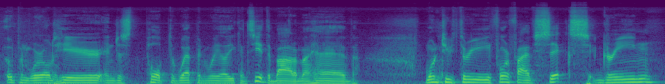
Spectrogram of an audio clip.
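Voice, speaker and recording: Speaking at a normal speed and medium pitch, this man streams a game and chats with his viewers in a relaxed, laid-back way while he plays.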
